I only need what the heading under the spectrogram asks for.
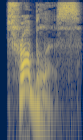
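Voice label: "troublous", British English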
